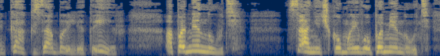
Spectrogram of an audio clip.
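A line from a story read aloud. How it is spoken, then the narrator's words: Loud sobbing. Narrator (Russian): громко в голос разрыдалась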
